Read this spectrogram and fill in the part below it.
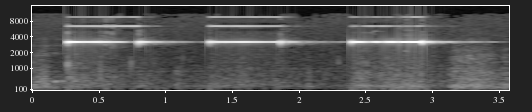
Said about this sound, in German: Weiß einer, was das ist? Oh, scheiße laut, wa? ein Feuermelder.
